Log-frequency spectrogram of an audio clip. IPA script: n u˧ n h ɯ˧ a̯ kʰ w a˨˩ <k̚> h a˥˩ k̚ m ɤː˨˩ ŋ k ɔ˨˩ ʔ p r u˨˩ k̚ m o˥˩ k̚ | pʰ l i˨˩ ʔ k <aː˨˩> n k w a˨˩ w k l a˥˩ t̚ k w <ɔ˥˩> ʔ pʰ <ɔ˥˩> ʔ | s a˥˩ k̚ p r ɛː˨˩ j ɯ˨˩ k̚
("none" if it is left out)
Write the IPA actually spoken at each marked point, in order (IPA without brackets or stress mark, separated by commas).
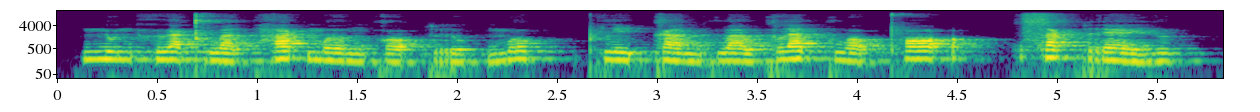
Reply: t̚, a˨˩, ɔ˨˩, ɔ˥˩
